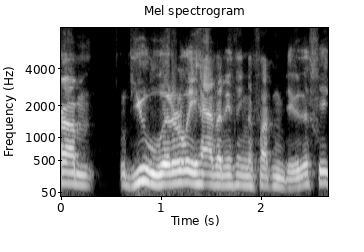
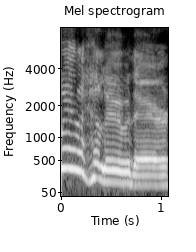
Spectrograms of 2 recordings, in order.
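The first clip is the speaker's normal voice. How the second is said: horrible fake Irish accent, pitched up; 5 semitones higher, 4 dB louder than usual. Host opening the Lovely Radio show, in a really horrible Irish accent. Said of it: "talk in a really horrible fucking Irish accent".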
